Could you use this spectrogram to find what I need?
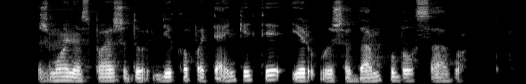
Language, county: Lithuanian, Vilnius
